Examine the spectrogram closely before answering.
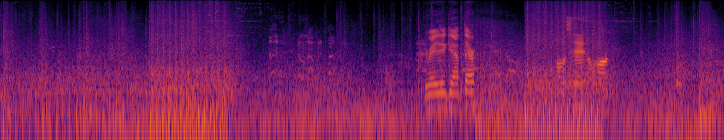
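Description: A gun fires bursts of shots.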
